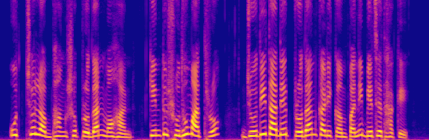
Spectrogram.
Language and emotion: Bengali, neutral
